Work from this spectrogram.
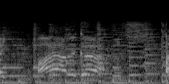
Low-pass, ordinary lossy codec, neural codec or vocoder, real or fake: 7.2 kHz; Opus, 16 kbps; none; real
